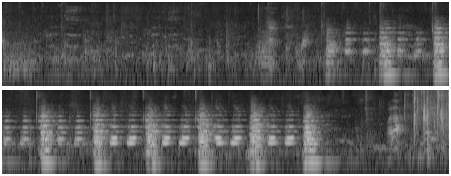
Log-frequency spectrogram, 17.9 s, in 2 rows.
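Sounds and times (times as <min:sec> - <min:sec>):
waltz accompaniment: 0:06.3 - 0:16.1.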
